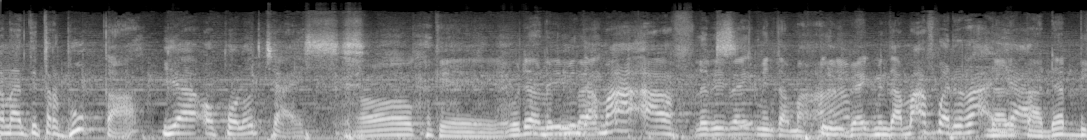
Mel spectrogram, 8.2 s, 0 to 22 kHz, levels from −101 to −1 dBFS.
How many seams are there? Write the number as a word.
one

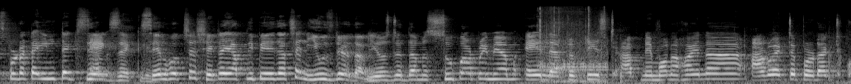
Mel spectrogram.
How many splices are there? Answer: one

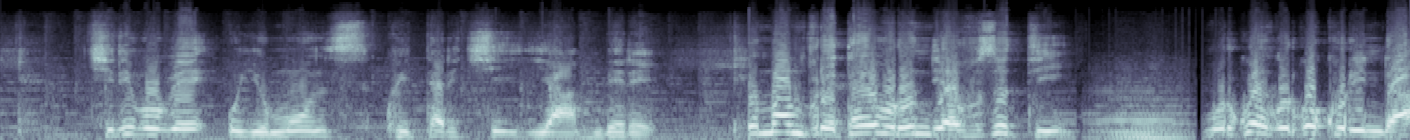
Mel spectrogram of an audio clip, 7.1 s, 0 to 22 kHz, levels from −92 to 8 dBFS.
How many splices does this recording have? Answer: one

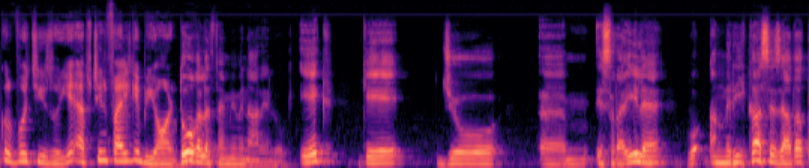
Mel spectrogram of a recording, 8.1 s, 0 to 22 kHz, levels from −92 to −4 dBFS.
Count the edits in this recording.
one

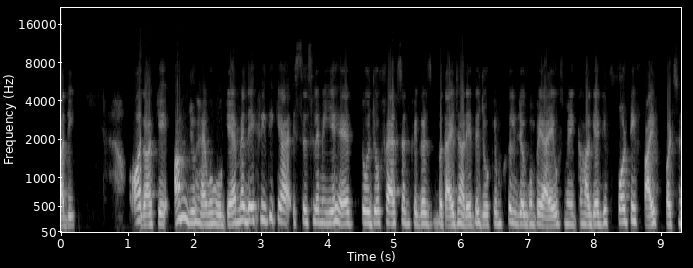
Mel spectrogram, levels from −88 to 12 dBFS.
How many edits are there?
one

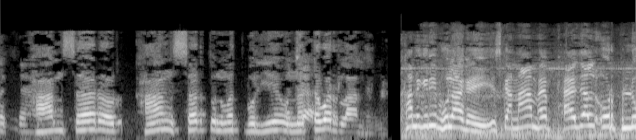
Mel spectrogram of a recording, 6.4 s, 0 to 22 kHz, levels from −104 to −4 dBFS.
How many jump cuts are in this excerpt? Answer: one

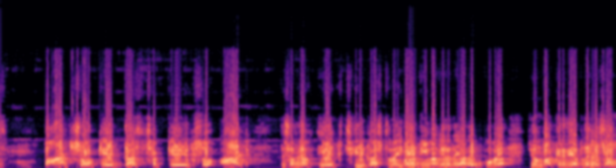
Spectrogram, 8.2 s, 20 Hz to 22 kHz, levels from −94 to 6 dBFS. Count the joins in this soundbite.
one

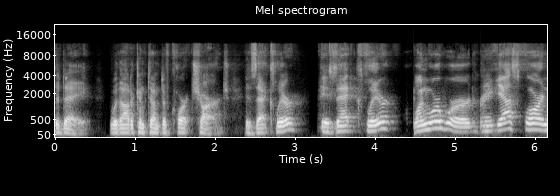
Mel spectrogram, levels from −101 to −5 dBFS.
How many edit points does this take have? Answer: three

